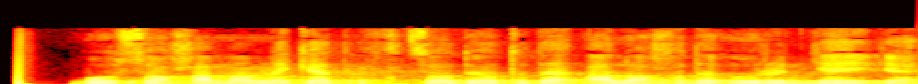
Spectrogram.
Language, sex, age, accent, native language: Uzbek, male, 18-24, Navoiy, Uzbek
